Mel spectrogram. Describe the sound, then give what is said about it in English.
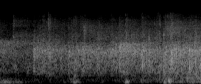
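Applause from an audience welcoming a speaker to a talk, a steady wash of many clapping hands at moderate level, with a few low thumps underneath. “So give him a warm applause for his talk.”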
